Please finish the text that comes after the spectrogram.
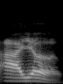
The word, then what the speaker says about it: aisle: Kamu tadi nggak perhatikan cara bacanya ya. Ini dibaca aisle.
